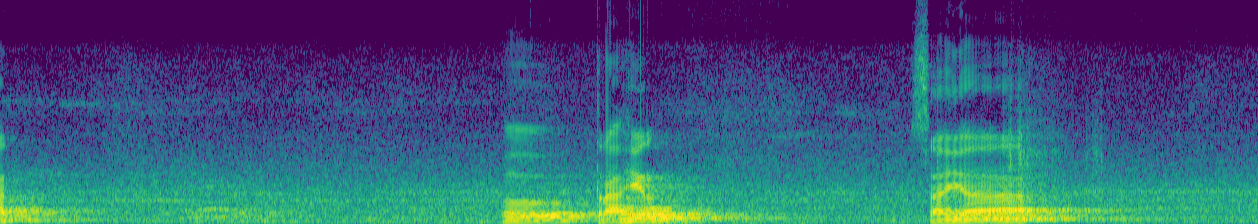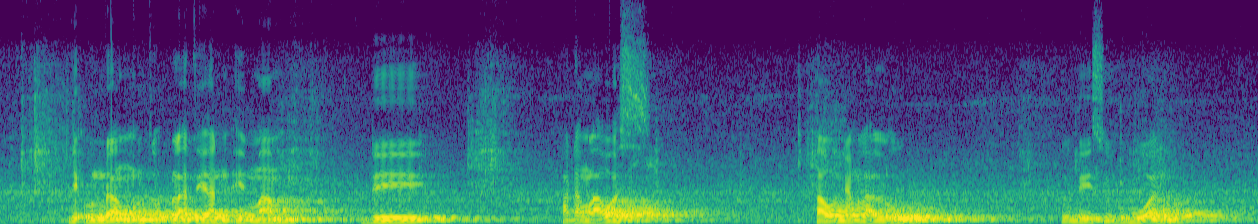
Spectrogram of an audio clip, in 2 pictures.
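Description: A middle-aged man preaches with emphasis into a microphone, in bursts with pauses, in a reverberant room.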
